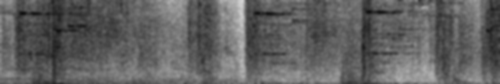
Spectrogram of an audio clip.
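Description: Game spell effects whoosh and blast during a fight.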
